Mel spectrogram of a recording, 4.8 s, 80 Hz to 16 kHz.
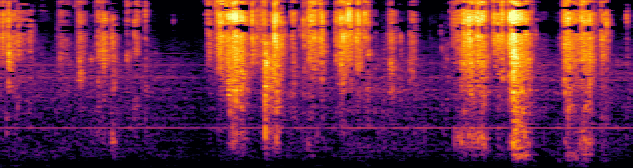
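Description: Foil wrapper of a Polaroid SX-70 film pack crinkling and tearing as it is pulled open by hand, in three short spells.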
